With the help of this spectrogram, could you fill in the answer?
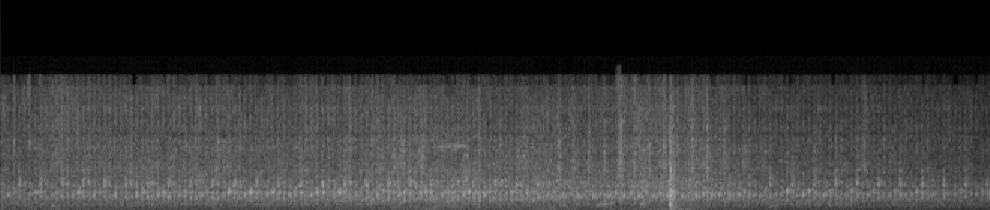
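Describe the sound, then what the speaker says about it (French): Truck engine mounted on a river ferry built from planks nailed across dugout pirogues in Madagascar, a steady mid-pitched idling drone running throughout with a brief knock partway through. "ajouter une cabine de camion avec son moteur, et vous avez un bac pour traverser le fleuve"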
